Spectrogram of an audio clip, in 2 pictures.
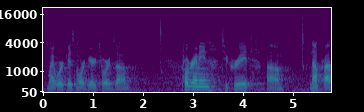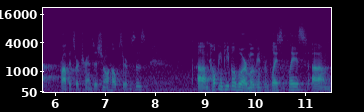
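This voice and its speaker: Guest, male, very low voice, hesitant sincere delivery, live in an echoing church room. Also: fairly bright tone. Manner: halting, earnest. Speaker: special guest, church building caretaker. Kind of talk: live interview answers. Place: large church room, live before audience. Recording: reverberant hall with faint background noise.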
